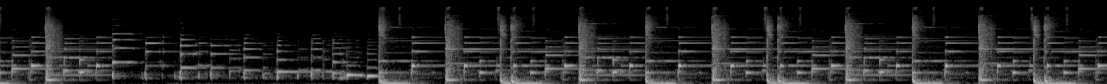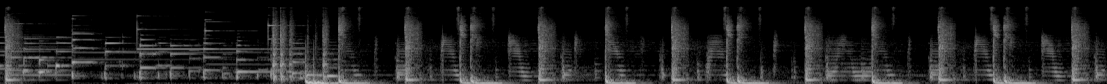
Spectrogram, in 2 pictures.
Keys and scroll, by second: 9.2 ctrl+t.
